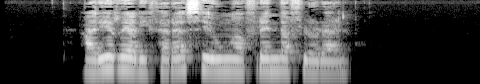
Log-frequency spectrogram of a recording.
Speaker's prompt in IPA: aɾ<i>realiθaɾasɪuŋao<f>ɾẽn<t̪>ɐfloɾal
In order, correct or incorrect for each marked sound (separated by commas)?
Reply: correct, correct, incorrect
